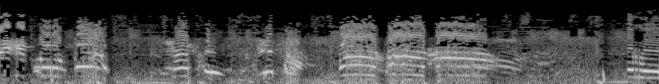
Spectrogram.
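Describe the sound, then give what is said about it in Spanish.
A loud crowd of voices shouts together in a rowdy group cheer at Cuescomate, celebrating 18 years of Línea Deportiva, overlapping yells rising and falling in bursts for several seconds, energetic. “y nos vamos todos con el grito, dice.”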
